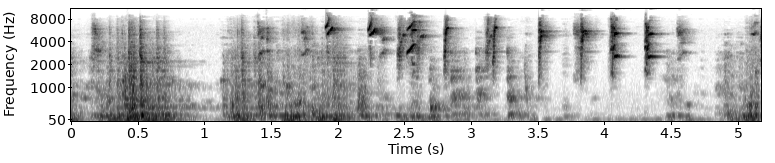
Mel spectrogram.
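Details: A Double Pastell red siskin sings in breeding mood before breeding, November 2023: a rapid string of high, thin chirps, several per second, following a burst of low rustling and scraping at the start.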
